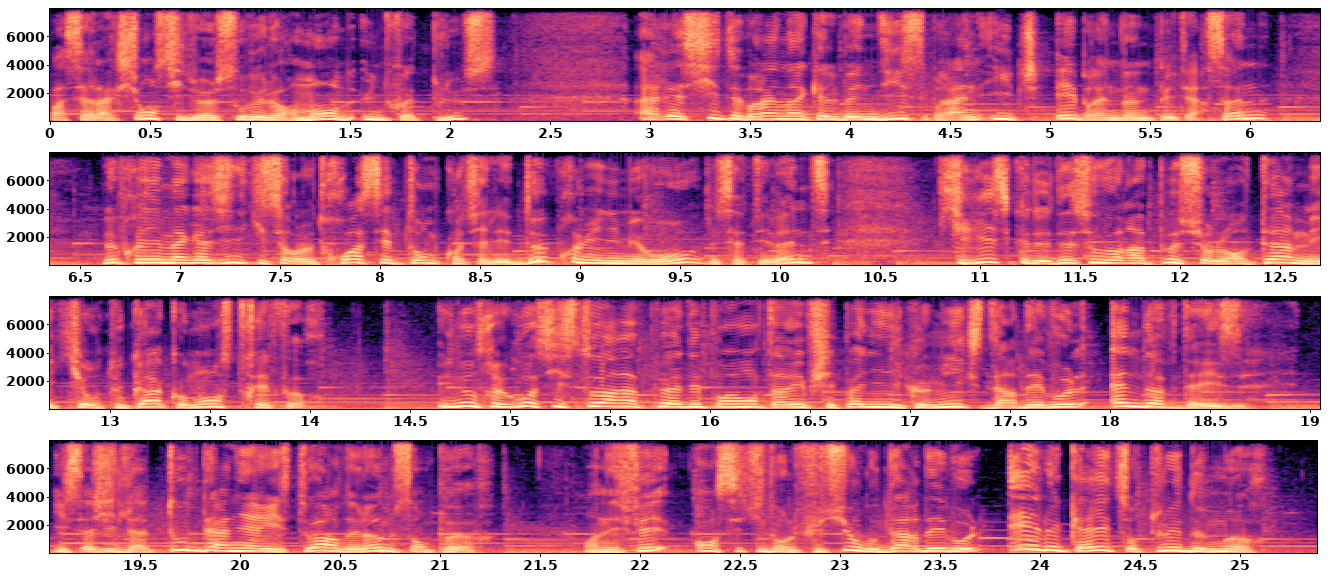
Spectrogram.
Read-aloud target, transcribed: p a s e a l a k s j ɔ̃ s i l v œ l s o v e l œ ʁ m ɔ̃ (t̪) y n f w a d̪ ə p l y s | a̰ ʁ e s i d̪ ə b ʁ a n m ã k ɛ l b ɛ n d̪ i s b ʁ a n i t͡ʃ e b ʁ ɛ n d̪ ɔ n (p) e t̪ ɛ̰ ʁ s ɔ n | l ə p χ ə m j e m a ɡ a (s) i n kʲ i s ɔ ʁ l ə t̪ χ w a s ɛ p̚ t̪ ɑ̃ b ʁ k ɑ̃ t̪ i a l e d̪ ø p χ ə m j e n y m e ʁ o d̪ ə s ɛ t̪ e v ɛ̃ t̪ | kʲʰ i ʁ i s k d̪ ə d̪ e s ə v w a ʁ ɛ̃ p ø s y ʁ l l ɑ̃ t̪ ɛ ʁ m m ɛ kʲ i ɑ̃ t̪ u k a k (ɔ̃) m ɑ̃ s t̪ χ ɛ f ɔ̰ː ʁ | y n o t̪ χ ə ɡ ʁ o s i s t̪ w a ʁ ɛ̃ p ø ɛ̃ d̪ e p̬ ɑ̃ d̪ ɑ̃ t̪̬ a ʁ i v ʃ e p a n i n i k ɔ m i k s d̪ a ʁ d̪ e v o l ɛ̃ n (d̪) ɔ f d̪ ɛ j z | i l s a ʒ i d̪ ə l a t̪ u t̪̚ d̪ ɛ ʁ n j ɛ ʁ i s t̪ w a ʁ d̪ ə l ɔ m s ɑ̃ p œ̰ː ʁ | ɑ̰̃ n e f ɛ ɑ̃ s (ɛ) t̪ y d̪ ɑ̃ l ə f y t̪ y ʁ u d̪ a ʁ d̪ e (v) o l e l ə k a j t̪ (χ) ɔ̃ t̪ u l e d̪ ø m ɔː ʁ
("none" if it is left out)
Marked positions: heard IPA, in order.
d̪, p, z, ɔ, d̪, e, v, s

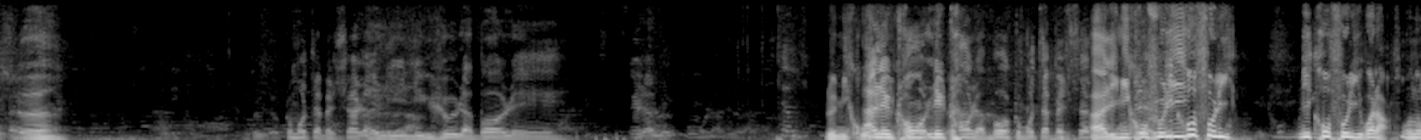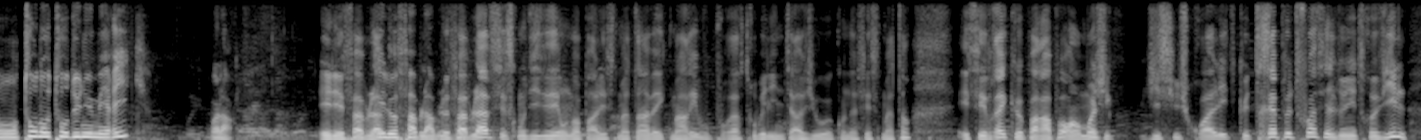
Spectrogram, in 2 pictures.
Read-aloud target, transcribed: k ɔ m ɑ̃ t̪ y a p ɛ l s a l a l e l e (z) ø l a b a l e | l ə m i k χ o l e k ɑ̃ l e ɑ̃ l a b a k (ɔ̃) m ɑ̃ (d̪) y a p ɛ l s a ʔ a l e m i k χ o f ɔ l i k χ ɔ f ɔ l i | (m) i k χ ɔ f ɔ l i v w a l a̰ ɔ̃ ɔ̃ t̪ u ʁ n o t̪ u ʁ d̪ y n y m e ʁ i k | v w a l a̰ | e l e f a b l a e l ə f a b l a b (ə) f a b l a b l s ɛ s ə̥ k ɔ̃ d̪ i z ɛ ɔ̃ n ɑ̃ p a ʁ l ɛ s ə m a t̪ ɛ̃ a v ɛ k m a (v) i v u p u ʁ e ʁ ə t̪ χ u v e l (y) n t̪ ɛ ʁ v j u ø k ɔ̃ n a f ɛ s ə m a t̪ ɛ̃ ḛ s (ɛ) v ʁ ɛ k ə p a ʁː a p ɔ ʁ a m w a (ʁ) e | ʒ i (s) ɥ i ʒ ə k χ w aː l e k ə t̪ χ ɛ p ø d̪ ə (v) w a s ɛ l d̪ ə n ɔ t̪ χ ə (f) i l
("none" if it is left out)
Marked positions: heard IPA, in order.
ʒ, ɔ, t̪, m, ə, ʁ, i, ɛ, ʒ, s, f, v

